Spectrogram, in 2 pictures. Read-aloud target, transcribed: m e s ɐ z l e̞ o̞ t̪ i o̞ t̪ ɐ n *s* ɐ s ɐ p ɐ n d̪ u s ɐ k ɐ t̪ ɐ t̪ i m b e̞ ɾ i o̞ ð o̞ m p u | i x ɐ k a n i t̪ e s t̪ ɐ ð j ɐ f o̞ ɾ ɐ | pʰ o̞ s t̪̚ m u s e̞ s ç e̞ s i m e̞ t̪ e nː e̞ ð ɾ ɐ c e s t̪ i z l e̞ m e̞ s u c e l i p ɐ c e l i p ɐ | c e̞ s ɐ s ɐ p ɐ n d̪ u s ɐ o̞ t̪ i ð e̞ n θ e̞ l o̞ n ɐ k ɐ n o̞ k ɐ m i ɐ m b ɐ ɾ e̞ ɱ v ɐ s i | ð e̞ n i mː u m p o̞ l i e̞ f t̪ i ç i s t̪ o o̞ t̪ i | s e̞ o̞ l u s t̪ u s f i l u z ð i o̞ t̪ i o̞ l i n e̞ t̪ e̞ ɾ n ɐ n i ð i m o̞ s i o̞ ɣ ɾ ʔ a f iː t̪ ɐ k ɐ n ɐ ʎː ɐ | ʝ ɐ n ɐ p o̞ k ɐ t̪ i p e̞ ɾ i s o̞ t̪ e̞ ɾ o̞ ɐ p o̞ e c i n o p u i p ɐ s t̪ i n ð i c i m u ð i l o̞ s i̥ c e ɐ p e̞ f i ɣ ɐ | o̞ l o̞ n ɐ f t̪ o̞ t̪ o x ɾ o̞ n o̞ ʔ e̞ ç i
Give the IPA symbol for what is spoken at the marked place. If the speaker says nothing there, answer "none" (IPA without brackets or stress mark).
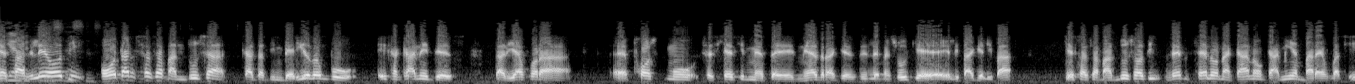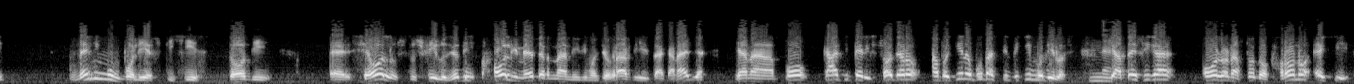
s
